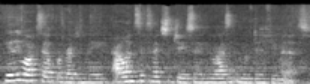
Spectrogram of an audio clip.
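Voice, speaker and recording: A woman reads scripted stage directions at a brisk pace. She is recorded in an echoey room, with clear noise. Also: medium pitch. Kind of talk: scripted narration at table read. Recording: distant, echoey, noisy room.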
